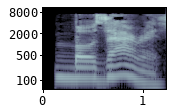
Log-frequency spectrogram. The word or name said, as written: bozzaris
